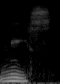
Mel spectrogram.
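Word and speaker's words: Nice: Uh it's pronounced niece.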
